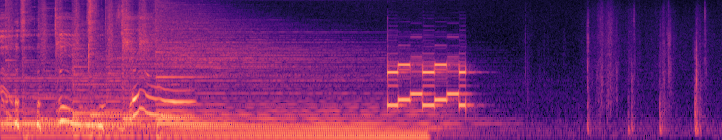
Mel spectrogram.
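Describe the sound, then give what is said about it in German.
A short electronic telephone ring, a quick warbling two-tone trill, rises over a sustained tonal background in a family's living room, then gives way to a few soft footsteps as someone goes to answer it. “Ich erinnere mich noch gut daran, wie das Telefon im Wohnzimmer meiner Menschenfamilie klingelte und”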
